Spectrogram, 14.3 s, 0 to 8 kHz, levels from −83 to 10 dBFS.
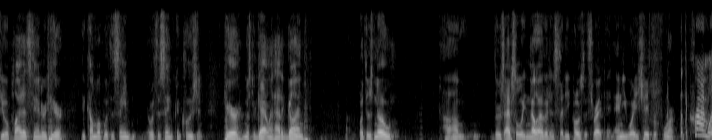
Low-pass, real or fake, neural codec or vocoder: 7.2 kHz; fake; codec, 44.1 kHz, 7.8 kbps, Pupu-Codec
